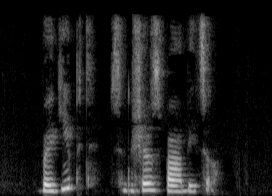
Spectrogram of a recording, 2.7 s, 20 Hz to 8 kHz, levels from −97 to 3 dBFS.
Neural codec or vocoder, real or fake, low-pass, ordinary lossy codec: vocoder, 44.1 kHz, 128 mel bands every 512 samples, BigVGAN v2; fake; 7.2 kHz; AAC, 48 kbps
